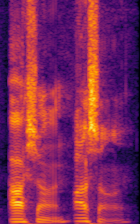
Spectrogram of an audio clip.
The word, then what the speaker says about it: A'sean: do this to me i've been pronouncing your name wrong for a cool like three years so everybody dude so it's ashan everybody say my name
